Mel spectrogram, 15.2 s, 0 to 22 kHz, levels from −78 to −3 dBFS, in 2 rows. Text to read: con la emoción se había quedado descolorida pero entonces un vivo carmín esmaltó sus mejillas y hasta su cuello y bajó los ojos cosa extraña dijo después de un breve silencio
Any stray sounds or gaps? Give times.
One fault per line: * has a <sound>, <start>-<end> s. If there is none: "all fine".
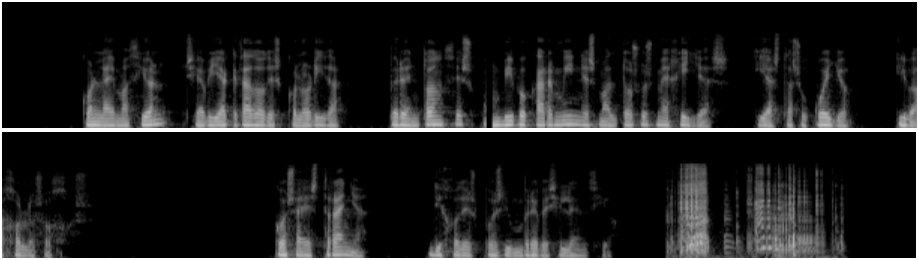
* has a dropout, 4.0-4.1 s
* has a squeak, 13.1-14.7 s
